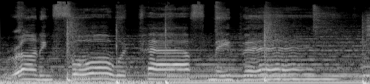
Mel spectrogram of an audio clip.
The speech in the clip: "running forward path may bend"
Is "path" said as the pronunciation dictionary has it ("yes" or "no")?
no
